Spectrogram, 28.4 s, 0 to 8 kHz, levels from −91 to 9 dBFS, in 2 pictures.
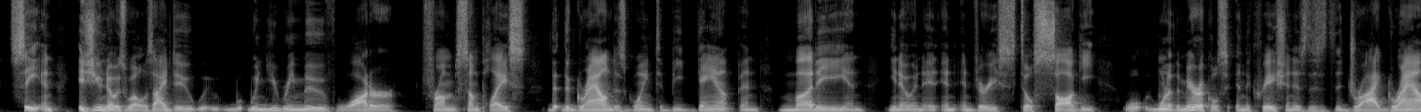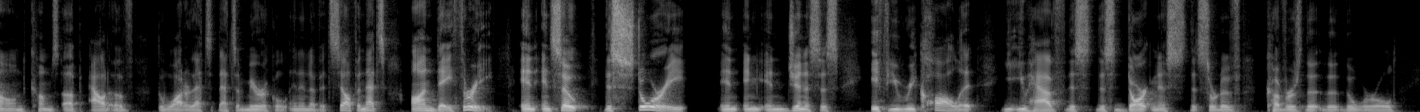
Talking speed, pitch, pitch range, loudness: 200 wpm, 95 Hz, 90-110 Hz, -25 LUFS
